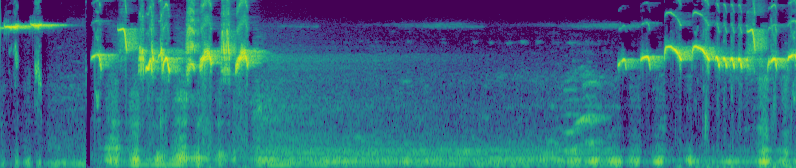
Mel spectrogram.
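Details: Cucak cungkok (sooty-headed bulbul) singing in lively variations, a recording meant for training other songbirds: bright whistled and chirping phrases in dense bursts, a quiet low-rumbling gap of about three seconds, then more rapid sweeping notes.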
